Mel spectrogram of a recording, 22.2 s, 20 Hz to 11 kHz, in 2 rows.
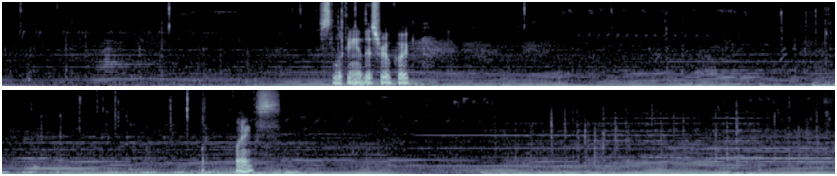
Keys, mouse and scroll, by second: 0.8-2.2 alt+drag, 3.2 scroll up 2, 3.9 click, 4.7-7.0 alt+drag, 8.1 click, 9.0 alt+middle click, 9.6 alt+scroll up 1, 10.1 alt+click, 11.2 Tab, 12.9 alt+middle click, 14.2-22.2 drag.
